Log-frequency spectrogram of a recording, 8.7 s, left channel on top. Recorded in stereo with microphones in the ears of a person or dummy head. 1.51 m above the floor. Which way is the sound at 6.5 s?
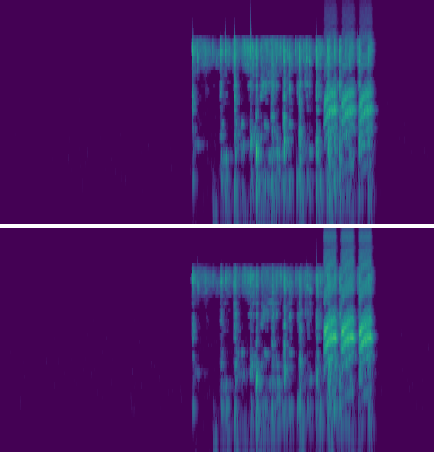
70° right (ahead or behind).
